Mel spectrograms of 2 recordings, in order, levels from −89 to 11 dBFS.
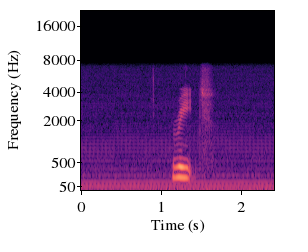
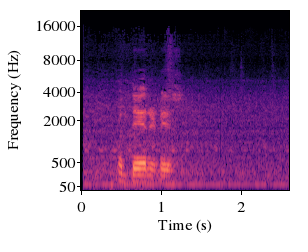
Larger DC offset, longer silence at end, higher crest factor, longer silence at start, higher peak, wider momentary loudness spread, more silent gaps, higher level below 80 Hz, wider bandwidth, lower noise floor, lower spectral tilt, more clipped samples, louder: first, 0.4% vs under 0.1%; about the same, 0.1 s vs 0 s; about the same, 22 dB vs 20 dB; first, 0.65 s vs 0.05 s; about the same, -2 dBFS vs -2 dBFS; about the same, 25 LU vs 24 LU; neither; first, -42 dBFS vs -52 dBFS; second, 7.6 kHz vs 13.5 kHz; about the same, -40 dBFS vs -39 dBFS; about the same, -6.5 dB/octave vs -6 dB/octave; neither; about the same, -20 LUFS vs -19 LUFS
